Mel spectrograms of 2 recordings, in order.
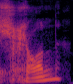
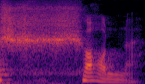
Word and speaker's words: Schon: Kyra. Is it? Sean? Yeah. It's spelt Kyra space Schon. Kyra Sean.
